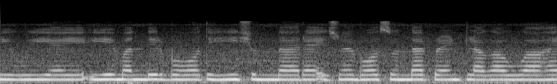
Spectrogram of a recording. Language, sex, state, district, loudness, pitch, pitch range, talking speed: Hindi, female, Chhattisgarh, Bilaspur, -12 LUFS, 220 Hz, 220-225 Hz, 170 wpm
